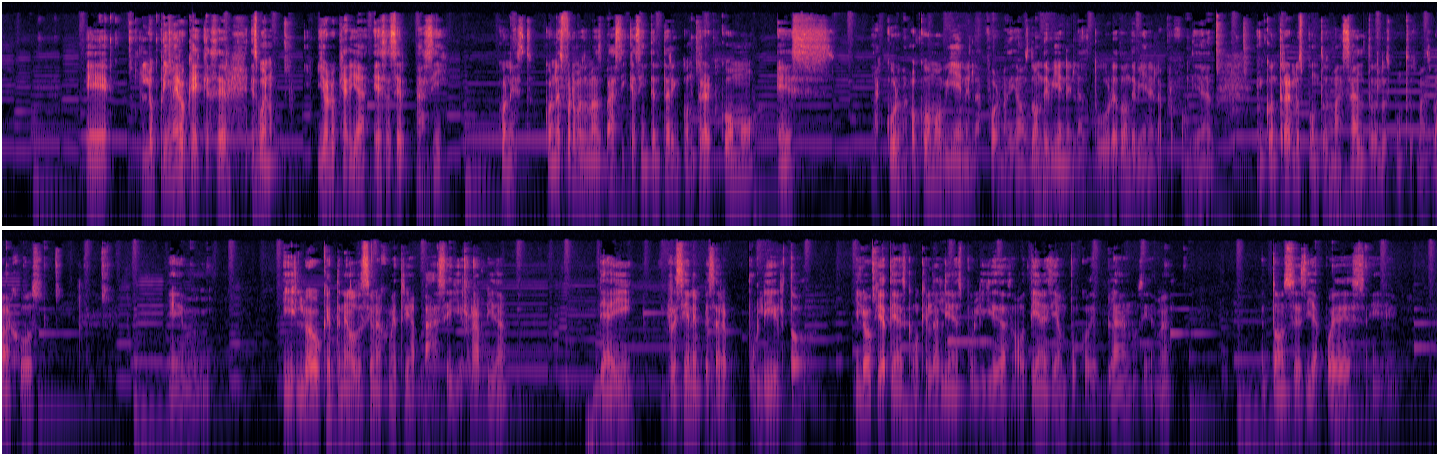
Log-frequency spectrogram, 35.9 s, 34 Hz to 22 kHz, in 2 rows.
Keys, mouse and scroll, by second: 0.3 click, 0.7 middle click, 0.9 middle click, 1.1 click, 1.9 click, 2.1 Up, 2.5 click, 2.7 middle click, 3.1 middle click, 3.6 shift+middle click, 7.8 middle click, 8.6 middle click, 11.2 middle click, 12.3 middle click, 15.5 shift+middle click, 18.0 middle click, 18.4 middle click, 19.2 shift+middle click, 20.3 middle click, 23.4 middle click, 28.5 middle click, 28.8 shift+middle click, 32.4 middle click, 34.3 middle click, 34.9 click.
